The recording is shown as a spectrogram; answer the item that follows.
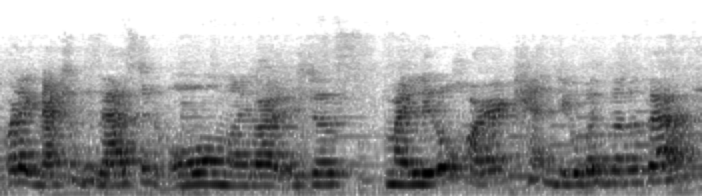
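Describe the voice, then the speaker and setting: A high-pitched young woman chatting away in a casual vlog, self-mocking and talkative. Her voice bounces around a very echoey room, picked up by a camera mic set well back from her. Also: fairly even intonation, normal speed, recorded from a distance, lo-fi sound, soft background music. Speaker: vlogger. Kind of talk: casual chat. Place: apartment living room.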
